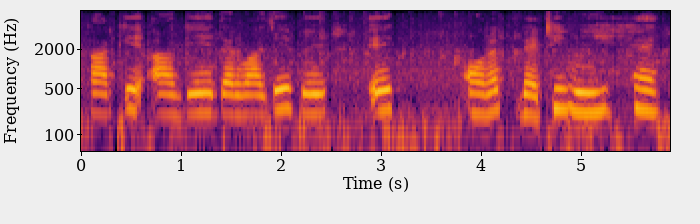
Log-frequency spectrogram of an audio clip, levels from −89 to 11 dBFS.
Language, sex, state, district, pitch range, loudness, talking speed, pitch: Hindi, female, Uttar Pradesh, Lalitpur, 210-255 Hz, -12 LUFS, 90 wpm, 225 Hz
